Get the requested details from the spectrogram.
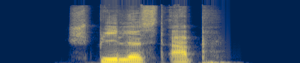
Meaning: second-person singular subjunctive I of abspielen
- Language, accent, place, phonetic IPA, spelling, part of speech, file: German, Germany, Berlin, [ˌʃpiːləst ˈap], spielest ab, verb, De-spielest ab.ogg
